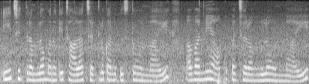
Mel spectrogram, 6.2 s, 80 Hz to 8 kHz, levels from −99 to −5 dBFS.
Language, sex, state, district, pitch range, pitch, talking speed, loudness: Telugu, female, Telangana, Hyderabad, 210-240 Hz, 225 Hz, 95 wpm, -14 LUFS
